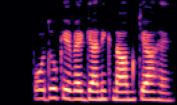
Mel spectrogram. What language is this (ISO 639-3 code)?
hin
